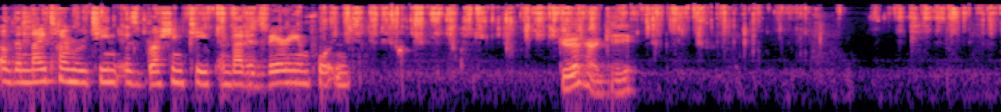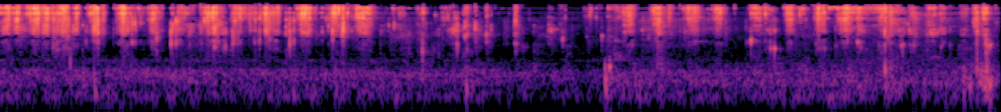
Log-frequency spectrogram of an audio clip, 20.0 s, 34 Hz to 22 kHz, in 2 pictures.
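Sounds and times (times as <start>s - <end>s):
toothbrush scrubbing dog's teeth: 0.0s - 20.0s.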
